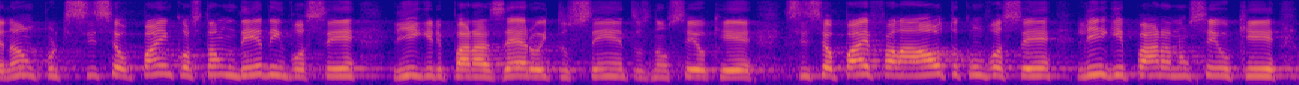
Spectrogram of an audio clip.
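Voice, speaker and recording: Brazilian pastor, light high voice, lively joking sermon, echoey church hall. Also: male voice. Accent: Brazilian Portuguese. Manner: humorous, animated storytelling.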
